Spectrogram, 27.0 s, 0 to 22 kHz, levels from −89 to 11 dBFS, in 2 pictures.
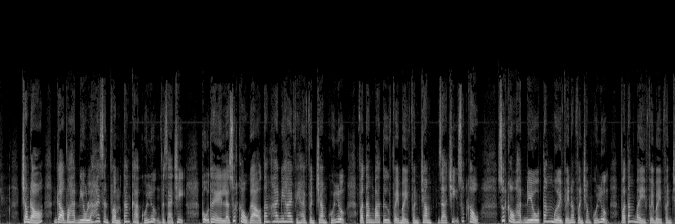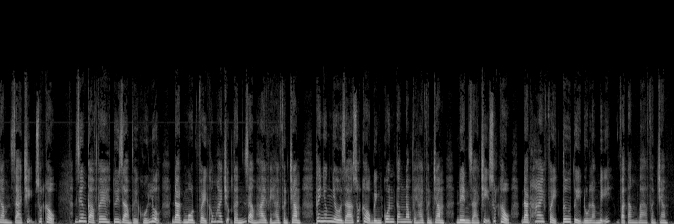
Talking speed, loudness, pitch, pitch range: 195 wpm, -25 LUFS, 215 Hz, 190-255 Hz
